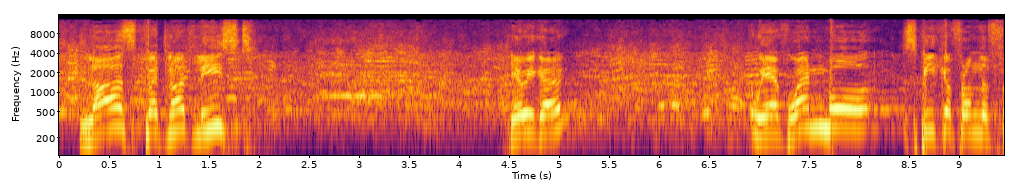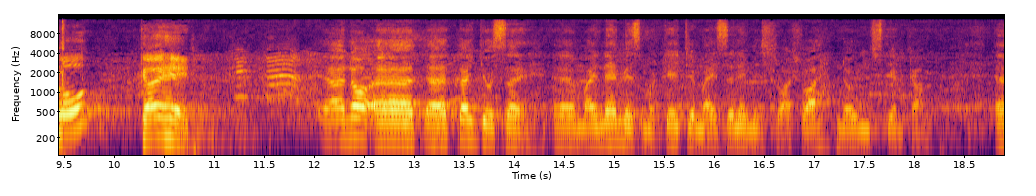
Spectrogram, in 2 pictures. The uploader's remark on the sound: Eldorado Community Arts Centre in Sebokeng Town-hall. Broadcast live from the Eldorado Community Arts Centre in Sebokeng. He was joined by political party representatives from the ANC, DA, EFF, COPE, AIC and the BLF.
